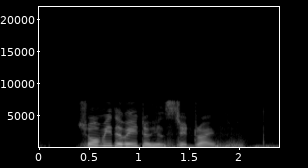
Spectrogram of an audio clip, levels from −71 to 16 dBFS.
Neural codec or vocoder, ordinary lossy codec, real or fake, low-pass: none; none; real; 7.2 kHz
